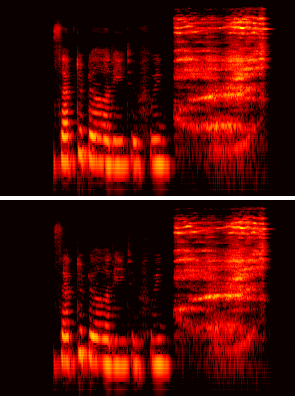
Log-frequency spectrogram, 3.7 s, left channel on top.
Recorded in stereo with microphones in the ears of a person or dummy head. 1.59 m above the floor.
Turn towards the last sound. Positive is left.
turn(degrees=10)  # may be behind; listen again after turning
